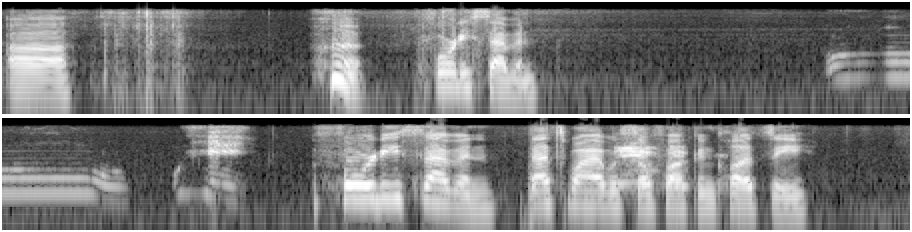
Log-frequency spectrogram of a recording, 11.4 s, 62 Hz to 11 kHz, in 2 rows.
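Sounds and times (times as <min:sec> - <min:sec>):
speech: 0:00.0 - 0:00.8, 0:02.1 - 0:03.4, 0:07.8 - 0:10.8
sheet of paper flipped with a crisp rustle: 0:00.6 - 0:01.3
short voiced sounds from a person: 0:05.2 - 0:07.3, 0:09.5 - 0:10.2.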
